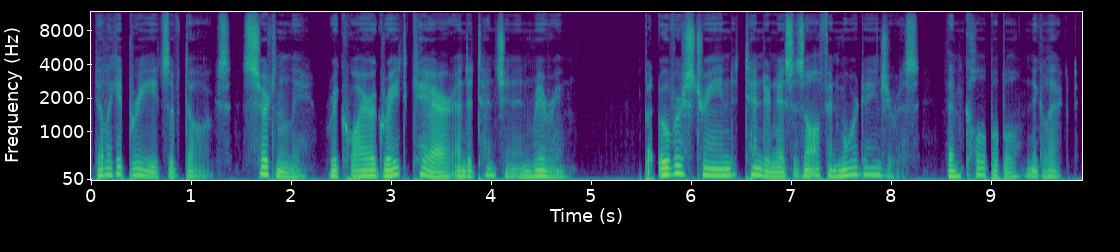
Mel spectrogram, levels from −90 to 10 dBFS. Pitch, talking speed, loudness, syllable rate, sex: 110 Hz, 135 wpm, -19 LUFS, 5.0 syllables/s, male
